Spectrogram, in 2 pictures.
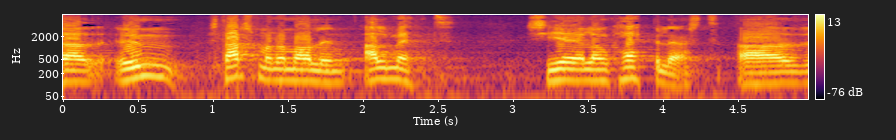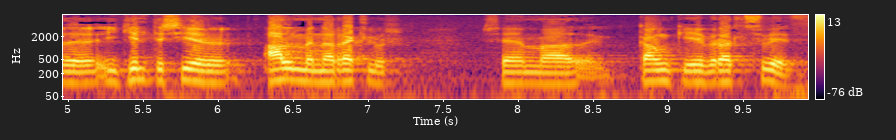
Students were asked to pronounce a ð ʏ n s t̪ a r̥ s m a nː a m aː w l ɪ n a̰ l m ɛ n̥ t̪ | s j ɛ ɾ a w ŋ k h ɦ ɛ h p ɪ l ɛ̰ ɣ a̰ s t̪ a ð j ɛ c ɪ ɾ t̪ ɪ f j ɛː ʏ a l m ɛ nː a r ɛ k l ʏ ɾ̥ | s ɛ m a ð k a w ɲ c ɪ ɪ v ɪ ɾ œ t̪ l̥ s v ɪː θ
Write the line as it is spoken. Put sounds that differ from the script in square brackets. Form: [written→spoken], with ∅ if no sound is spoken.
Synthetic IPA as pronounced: a ð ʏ [n→m] s t̪ a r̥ s m a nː a m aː w l ɪ n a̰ l m ɛ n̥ t̪ | s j ɛ [ɾ→l] a w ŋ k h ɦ ɛ h p ɪ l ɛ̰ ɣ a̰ s t̪ a ð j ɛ c ɪ [ɾ→l] t̪ ɪ [f→s] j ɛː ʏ a l m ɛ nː a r ɛ k l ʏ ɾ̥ | s ɛ m a ð k a w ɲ c ɪ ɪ v ɪ ɾ œ t̪ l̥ s v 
